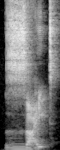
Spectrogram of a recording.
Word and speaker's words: seid: So you all, ihr seid, ihr seid, and a S makes a Z sound at the beginning of a word in German.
